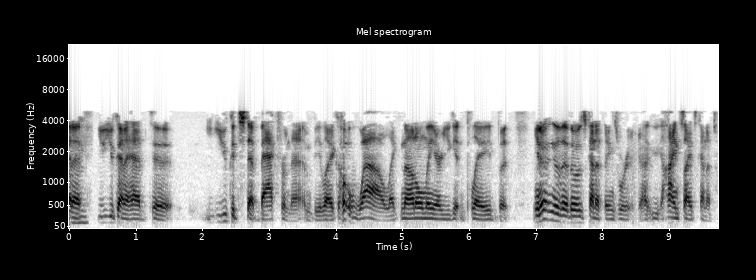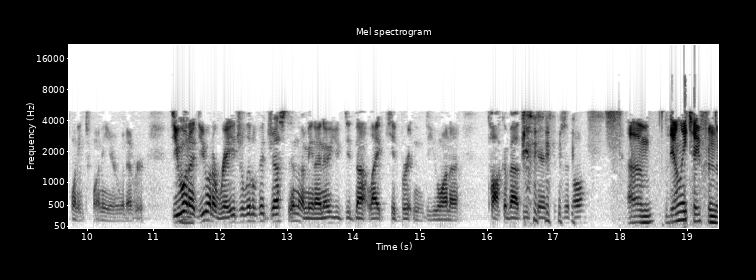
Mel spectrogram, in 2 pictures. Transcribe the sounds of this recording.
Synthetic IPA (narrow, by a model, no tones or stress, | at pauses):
aɪ̃ndɨjɨjɨkʰãɪ̃ndɨɨd̚tʰɨ | jɨkɨd̥stɛp̚b̥æ̰kfɹʌ̃mðæ̰ɾɨ̰̃nbilaɪkoʊwaʊlaɪk̚nəɾõʊ̃nliə˞jɨɡɛɾɪ̰̃ŋpʰl̥eɪd̚b̥ʌt̚ | jʔɨñoʊnoʊðɨðoʊz̥kʰãɪ̃ndɨθɪ̃ŋzwə̰˞hãɪ̃nsaɪdz̥kʰãɪ̃ndɨtʰw̥ɛ̃ɾ̃itʰw̥ɛ̰̃ɾ̃iə̰˞wʌɾɛ̰və̰˞ | d̥ɨjɨwɑ̃ɾ̃ɨdɨjɨwɑ̃nəɹeɪd͡ʒəlɪɾl̩ˠbɪt̚d̥ʒ̥ʌstɨ̃naɪmĩɾ̃aɪnoʊjɨdɨdⁿnə̰ʔlʔaɪkʰːɪd̚bɹɪʔn̩dɨjɨwɑ̃nə | tʰɔkəbaʊt̪̚ðiz̥kʰɛɹɨtə˞zəɾɔlˠʌ̃mðiõʊ̃nlitʰʉfɹʌ̃mðɨ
